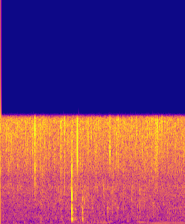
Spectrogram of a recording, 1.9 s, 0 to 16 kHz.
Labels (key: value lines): label: biophony
recorder: SoundTrap 300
